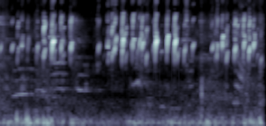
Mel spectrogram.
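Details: Energetic twittering of a European goldfinch used as batbata to excite caged goldfinches: rapid tinkling notes and short buzzy trills in quick bursts, a brief lull near the middle, then renewed chattering.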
